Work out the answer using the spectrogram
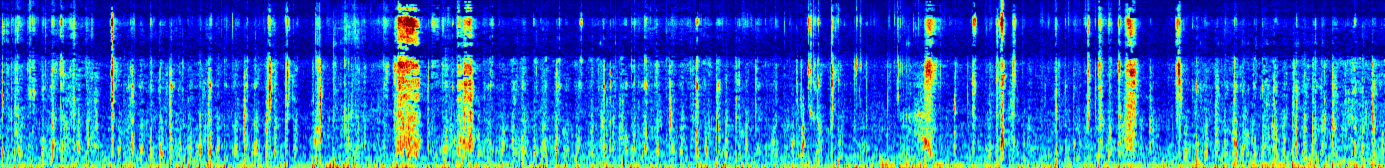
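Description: Close-miked chewing of crisp, sauce-coated fried chicken: a steady run of small crunches and crackles, with a few louder bites about six and seven seconds in.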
